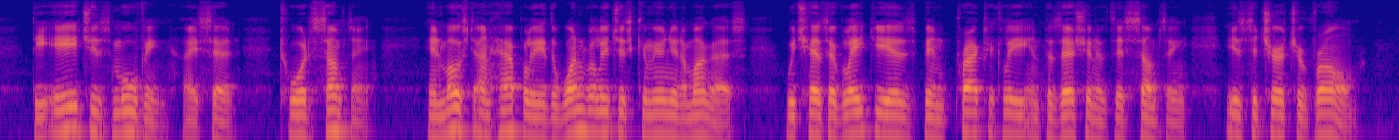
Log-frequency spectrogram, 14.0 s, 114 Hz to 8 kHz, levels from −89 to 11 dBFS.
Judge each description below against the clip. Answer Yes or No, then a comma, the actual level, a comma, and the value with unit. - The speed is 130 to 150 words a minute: Yes, average, 145 wpm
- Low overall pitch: Yes, low, 130 Hz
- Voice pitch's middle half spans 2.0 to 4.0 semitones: Yes, narrow, 2.5 semitones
